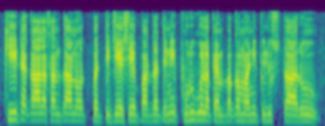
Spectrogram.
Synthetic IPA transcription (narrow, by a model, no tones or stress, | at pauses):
kiːʈɐkaːlɐsɐnt̪aːnɐut̪̚pɐt̪ːit͡ʃeːse̞ːpɐd̪ːɐt̪inipuɾuɡulɐpempɐkɐmɐnipilust̪aːɾu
